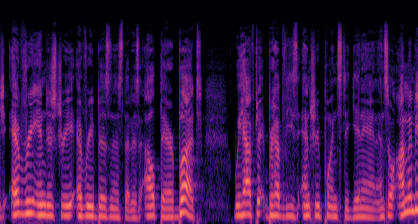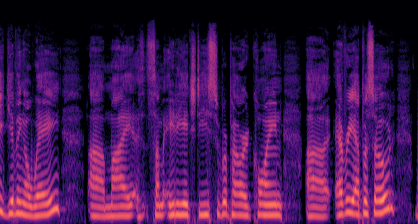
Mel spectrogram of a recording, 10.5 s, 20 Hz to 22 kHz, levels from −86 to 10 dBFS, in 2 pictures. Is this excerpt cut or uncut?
uncut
